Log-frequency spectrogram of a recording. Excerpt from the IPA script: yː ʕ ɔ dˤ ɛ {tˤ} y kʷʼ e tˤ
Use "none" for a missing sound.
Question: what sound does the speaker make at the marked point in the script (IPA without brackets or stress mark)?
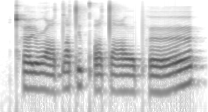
t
